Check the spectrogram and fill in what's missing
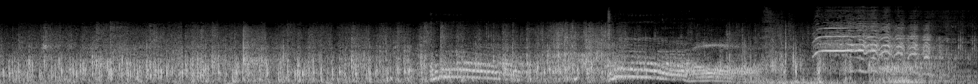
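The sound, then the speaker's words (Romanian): Horses whinny loudly several times over a steady, busy clatter of hooves and rolling carriage noise, with a final high neigh near the end. A horse-drawn carriage (birjă) pulled by two pairs of horses is travelling from Bucharest to Ploiești. “E, să fi poftit întrepidul confrate să mă facă să aflu cel din tâi atunci când de la București până la Ploiești se călătorea în birjă de Herasca, la care erau înhămate 2 perechi de cai.”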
